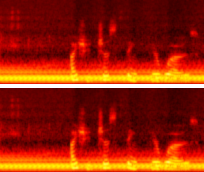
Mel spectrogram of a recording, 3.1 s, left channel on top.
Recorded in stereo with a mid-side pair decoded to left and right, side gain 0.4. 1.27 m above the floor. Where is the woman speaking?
10° right.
